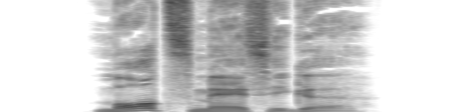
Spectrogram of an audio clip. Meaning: inflection of mordsmäßig: 1. strong/mixed nominative/accusative feminine singular 2. strong nominative/accusative plural 3. weak nominative all-gender singular
- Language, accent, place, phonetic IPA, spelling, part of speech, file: German, Germany, Berlin, [ˈmɔʁt͡smɛːsɪɡə], mordsmäßige, adjective, De-mordsmäßige.ogg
